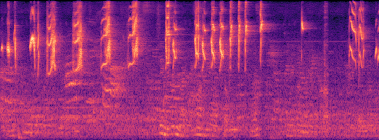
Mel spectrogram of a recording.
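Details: Long-tailed shrike song used as a lure for wild shrikes, recorded amid a busy residential area: a long, varied run of harsh chattering notes, sharp chips and a few thin whistles, delivered in rapid irregular sequences with soft background noise.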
